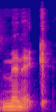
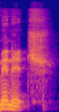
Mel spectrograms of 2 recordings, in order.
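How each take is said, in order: First: The name ends with an 'ick' sound. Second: The name ends with an 'itch' sound. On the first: The speaker calls it right. "ick is I C K, but it is what it is. It's Minnick" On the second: The speaker calls it wrong. "because it's I C H, and that's the sound. I mean, sandwich"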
